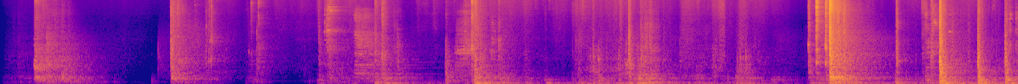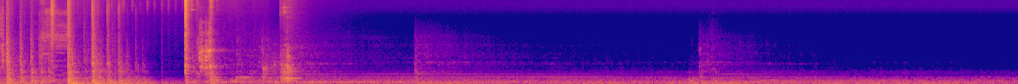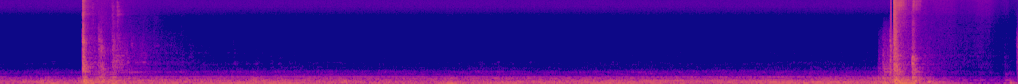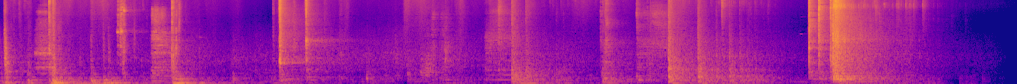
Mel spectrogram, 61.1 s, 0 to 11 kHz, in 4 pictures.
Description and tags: Old Lift
An old wooden and metal lift: entrance into the cabin, uphill and exit, with slamming doors. Recorded with Tascam DR-05. Edited with Audacity.
doors, wooden, lift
